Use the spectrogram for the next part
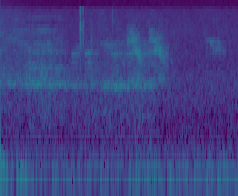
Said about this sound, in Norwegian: fuglene kvitre. ja, altså, den... Eh, hvor sitter du? Sitter du ute, eller? Nei, jeg sitter, eh, jeg sitter eh, i en utstikker vi kaller Fløyen her eh, på Nesodden. Mm. og så er det sinnssykt mange fævler utafor kåken som uh, kvitrer og får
